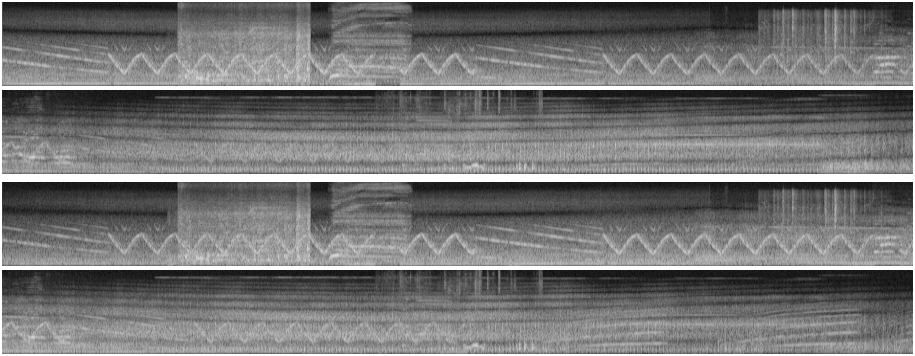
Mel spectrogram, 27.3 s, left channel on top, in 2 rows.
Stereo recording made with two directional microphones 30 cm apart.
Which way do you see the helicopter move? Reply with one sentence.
In this clip you hear the helicopter move from right to left.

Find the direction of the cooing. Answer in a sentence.
In this clip you hear the cooing in the centre.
